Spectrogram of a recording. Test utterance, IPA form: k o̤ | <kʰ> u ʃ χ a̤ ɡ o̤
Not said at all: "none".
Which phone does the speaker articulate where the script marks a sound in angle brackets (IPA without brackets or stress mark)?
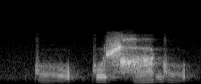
k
